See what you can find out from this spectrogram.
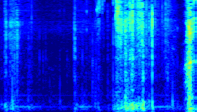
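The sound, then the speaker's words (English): Fisher's caramel popcorn crunches in close ASMR-style chewing, with a few crisp crackling bursts separated by quiet gaps and a loud final crunch. “if you've never had Fisher's caramel popcorn. So you have oh, wait, I'm doing ASMR.”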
